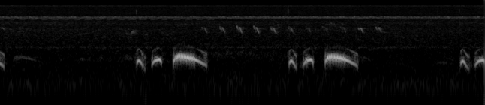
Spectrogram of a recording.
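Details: Spotted dove calling for luring: repeated phrases of two short hooked notes and a long falling coo. A series of thin high chirps from another small bird runs through the middle.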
